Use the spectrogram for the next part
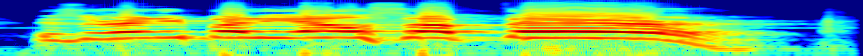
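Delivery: very high, full-volume shout; comic desperate bellow to the sky; desperate yell. Acted. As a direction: scream up for someone else to help. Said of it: "Then he yells".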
